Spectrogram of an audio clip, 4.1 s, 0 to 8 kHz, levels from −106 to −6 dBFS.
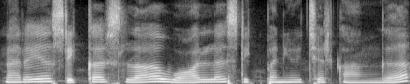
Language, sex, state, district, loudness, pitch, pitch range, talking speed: Tamil, female, Tamil Nadu, Nilgiris, -17 LUFS, 215 Hz, 205-230 Hz, 90 wpm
